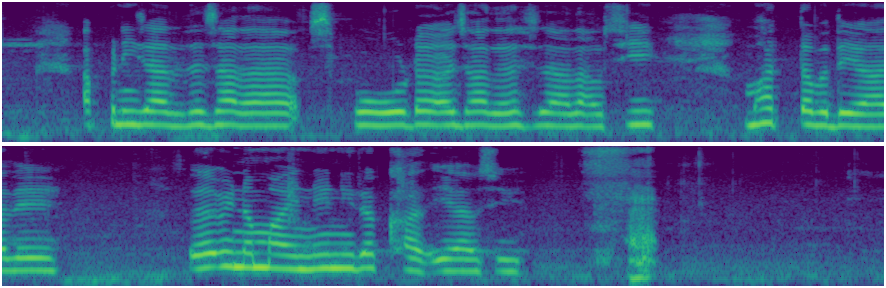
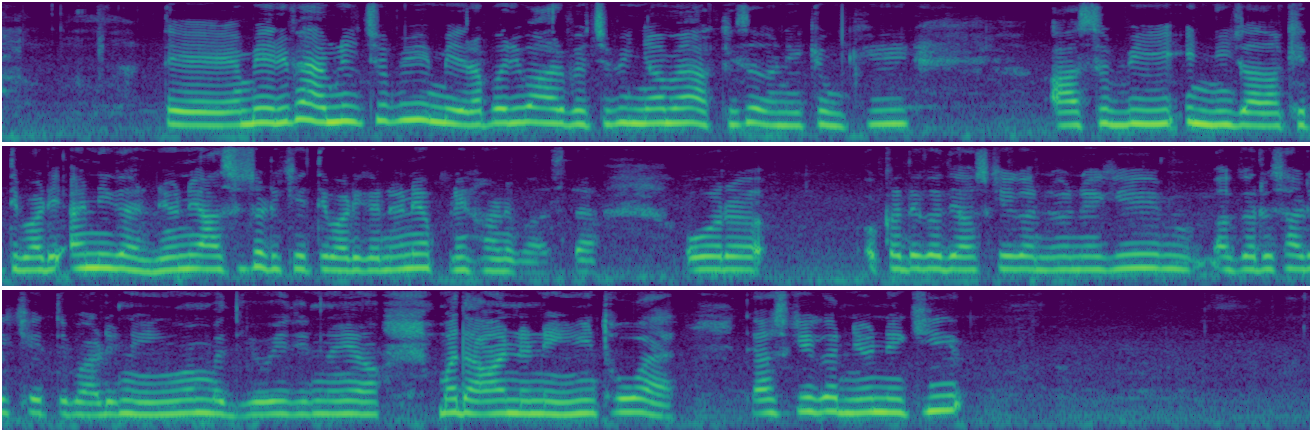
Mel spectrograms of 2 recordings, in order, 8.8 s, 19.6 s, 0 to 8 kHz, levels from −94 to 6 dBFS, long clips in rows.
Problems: background sounds at intervals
